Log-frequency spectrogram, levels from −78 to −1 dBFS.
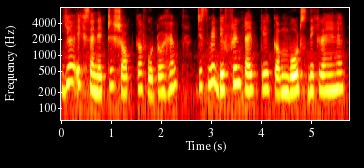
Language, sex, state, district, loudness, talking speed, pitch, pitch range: Hindi, female, Gujarat, Valsad, -17 LUFS, 165 wpm, 220 Hz, 205-255 Hz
